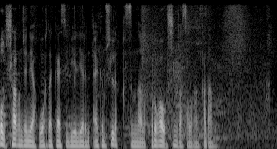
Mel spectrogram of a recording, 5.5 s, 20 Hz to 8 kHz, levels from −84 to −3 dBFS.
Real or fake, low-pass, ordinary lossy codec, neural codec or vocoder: real; 7.2 kHz; none; none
